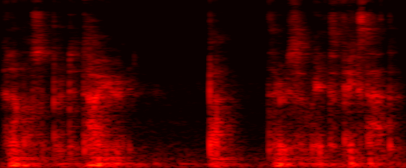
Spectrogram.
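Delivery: hushed whisper so the wife sleeps. Real, not acted. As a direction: whisper softly, someone's asleep. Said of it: "I'm whispering because my wife is asleep".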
